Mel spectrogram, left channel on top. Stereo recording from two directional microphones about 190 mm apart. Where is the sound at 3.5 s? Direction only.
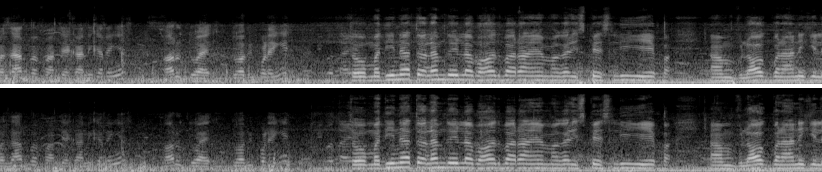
5° right (ahead or behind).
